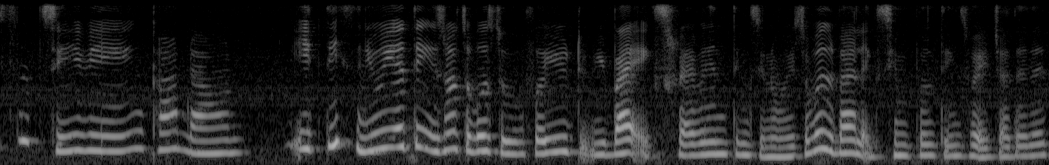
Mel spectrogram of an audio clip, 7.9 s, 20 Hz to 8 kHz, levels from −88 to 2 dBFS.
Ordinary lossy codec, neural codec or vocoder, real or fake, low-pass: none; none; real; 7.2 kHz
